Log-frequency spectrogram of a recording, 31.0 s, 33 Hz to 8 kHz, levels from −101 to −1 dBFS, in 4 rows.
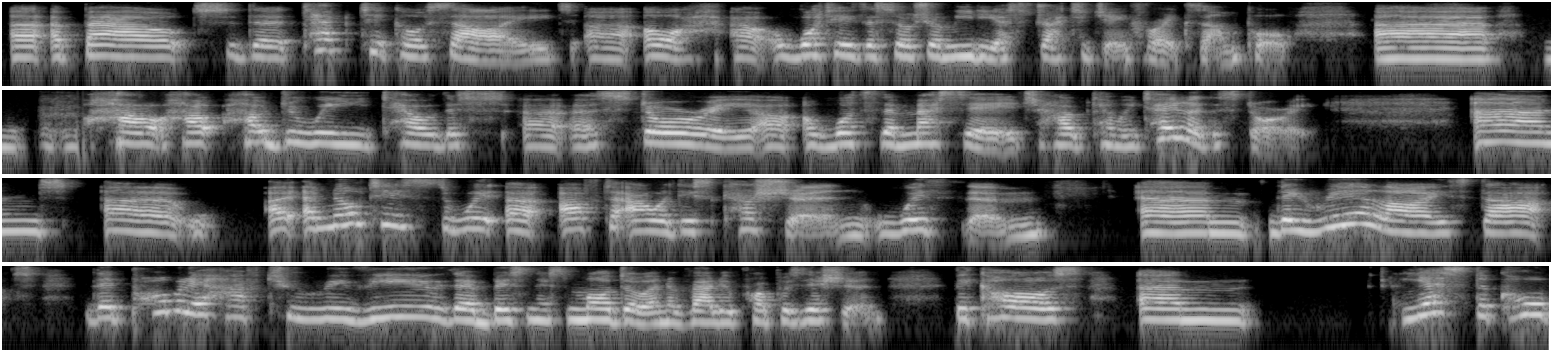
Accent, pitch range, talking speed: British, 220-270 Hz, 130 wpm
